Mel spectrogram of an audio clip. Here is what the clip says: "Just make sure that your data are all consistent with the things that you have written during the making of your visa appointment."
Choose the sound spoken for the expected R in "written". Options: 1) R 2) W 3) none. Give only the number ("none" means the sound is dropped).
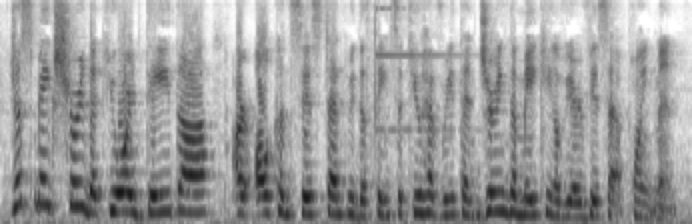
1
